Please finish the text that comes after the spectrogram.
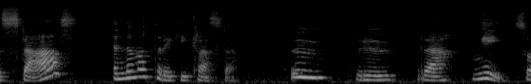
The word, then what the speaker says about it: Ururangi: U-ru-ra-ngi. So I've already given you the breaks after every vowel. There's a little bit of r going on, so it's a good practice for the r sound. U-ru-ra-ngi.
